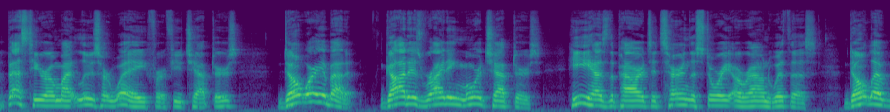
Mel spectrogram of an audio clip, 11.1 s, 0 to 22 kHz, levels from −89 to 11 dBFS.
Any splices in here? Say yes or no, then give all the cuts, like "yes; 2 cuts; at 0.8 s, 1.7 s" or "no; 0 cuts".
no; 0 cuts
